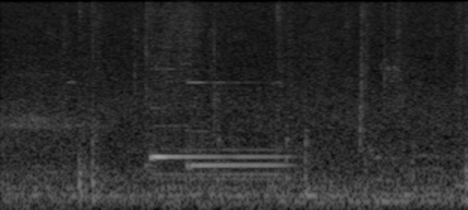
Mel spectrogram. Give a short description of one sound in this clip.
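A doorbell chimes.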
